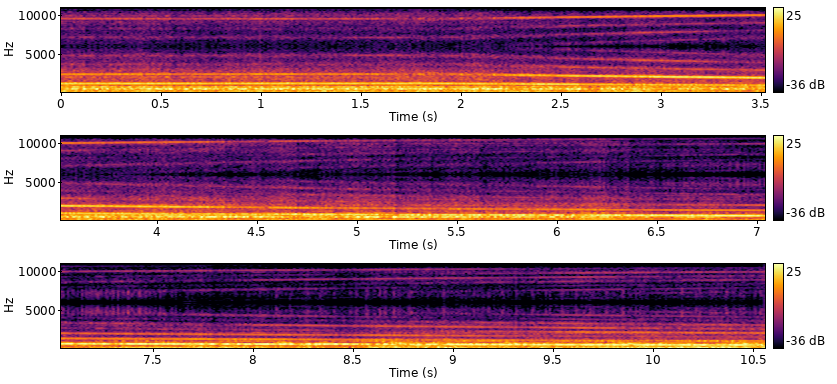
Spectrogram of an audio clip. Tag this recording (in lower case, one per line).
vehicle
